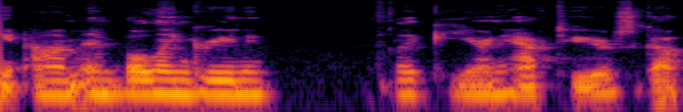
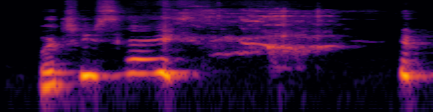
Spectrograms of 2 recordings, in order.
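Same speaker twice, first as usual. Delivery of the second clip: baffled; 13 semitones higher, 10 dB quieter, much slower than usual. Retold or imitated. Baffled by Southern phrase.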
